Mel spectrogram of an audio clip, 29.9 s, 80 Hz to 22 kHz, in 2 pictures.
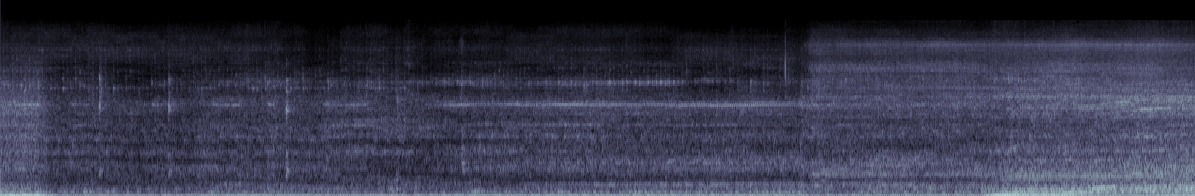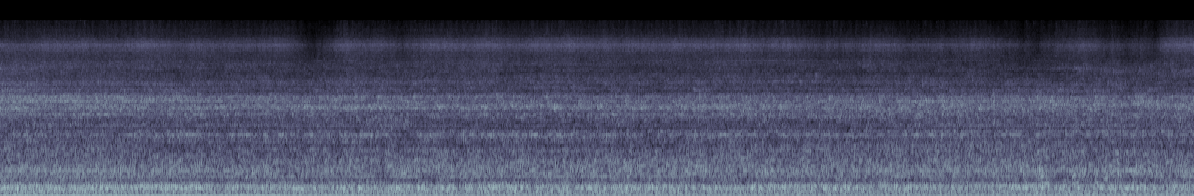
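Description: Diesel engine of a Vredo VT 4546 self-propelled slurry applicator running at a steady low speed. About twelve seconds in it revs up and holds steady at the higher revs.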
